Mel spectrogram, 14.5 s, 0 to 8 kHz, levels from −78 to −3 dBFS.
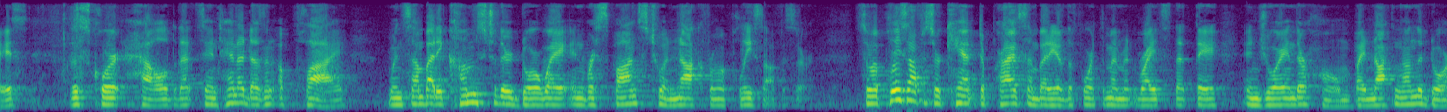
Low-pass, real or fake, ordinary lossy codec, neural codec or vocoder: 7.2 kHz; real; AAC, 32 kbps; none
